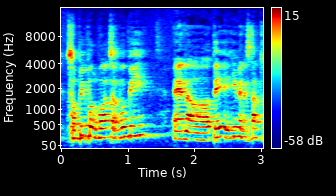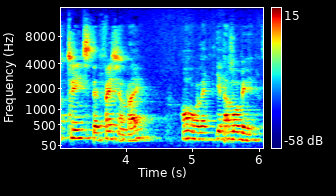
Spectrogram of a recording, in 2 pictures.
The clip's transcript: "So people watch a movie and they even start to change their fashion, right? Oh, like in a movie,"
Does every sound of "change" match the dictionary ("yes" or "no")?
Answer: yes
